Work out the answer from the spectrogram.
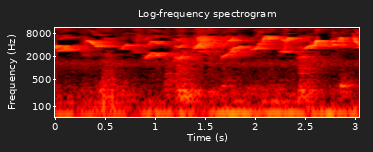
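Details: Brown-plumaged ultramarine grosbeak, four months old and kept by an owner, giving its first song notes: a run of thin, varied chirps and short slurred whistles rising and falling, with a low background hum.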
